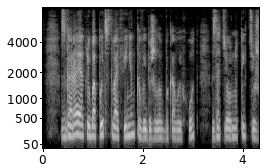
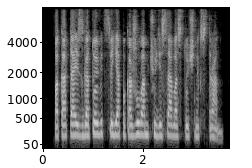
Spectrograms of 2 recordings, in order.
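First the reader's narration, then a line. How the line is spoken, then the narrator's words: Loud announcement. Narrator (Russian): громко объявил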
